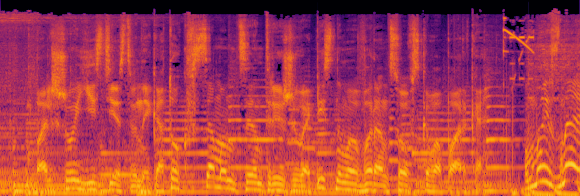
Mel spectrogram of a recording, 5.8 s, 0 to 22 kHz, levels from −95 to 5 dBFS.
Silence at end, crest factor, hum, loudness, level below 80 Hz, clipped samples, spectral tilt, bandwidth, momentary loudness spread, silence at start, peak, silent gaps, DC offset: 0 s; 10 dB; none; -11 LUFS; -24 dBFS; under 0.1%; -4 dB/octave; 18 kHz; 3 LU; 0 s; 0 dBFS; none; under 0.1%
